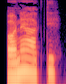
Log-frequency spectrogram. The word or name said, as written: åndeagtig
